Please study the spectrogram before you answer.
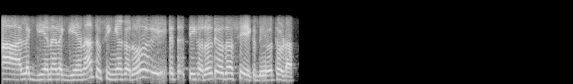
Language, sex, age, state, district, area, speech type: Dogri, female, 45-60, Jammu and Kashmir, Samba, rural, conversation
